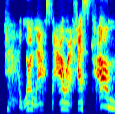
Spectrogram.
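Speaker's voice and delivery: hissing villain. A narrator's reading. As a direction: gloat over the victim. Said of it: "he hissed".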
